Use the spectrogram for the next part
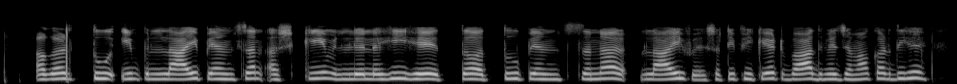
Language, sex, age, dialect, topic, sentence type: Magahi, female, 25-30, Central/Standard, agriculture, statement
